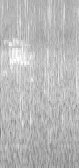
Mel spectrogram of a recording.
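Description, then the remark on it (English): Someone wading into a lake with their clothes on, heard as a soft, continuous wash and slosh of water with a few faint trickling accents, quiet and steady, with no voices. “You're not seriously getting in the water, are you?”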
